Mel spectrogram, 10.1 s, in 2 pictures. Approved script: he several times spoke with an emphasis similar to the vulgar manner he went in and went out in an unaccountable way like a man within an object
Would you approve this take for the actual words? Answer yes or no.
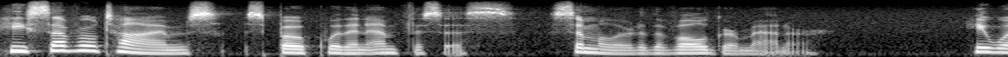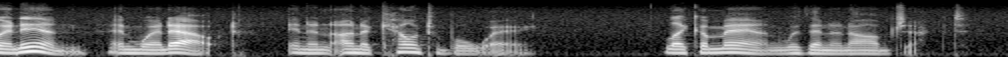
yes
